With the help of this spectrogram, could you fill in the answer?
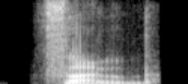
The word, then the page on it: phoebe: British English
